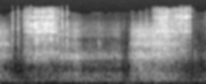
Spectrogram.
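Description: Fishing reel working under load in short bursts of mechanical whirring and clicking, each about half a second, while a heavy hooked fish is played that will not come in.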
